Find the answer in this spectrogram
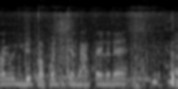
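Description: Several people talking over one another, men's voices in a group conversation.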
